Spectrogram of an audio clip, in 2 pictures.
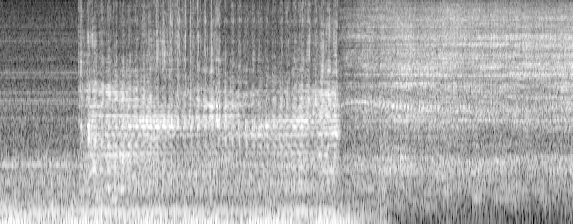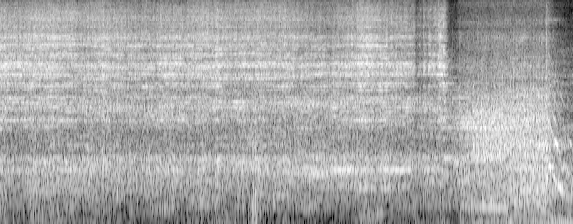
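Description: A thickness planer running with a low hum, cutting through a board for about four seconds. After about six seconds a miter saw runs, cutting short pieces off wood strips, and near the end its motor winds down with a falling whine.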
